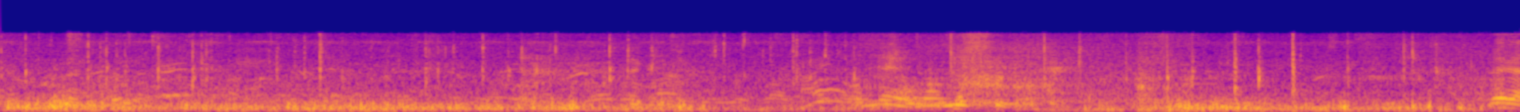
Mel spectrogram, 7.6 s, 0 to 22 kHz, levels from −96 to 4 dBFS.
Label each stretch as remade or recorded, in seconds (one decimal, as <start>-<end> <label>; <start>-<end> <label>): 0.0-4.3 recorded; 4.3-5.9 remade; 5.9-6.8 recorded; 6.8-7.6 remade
